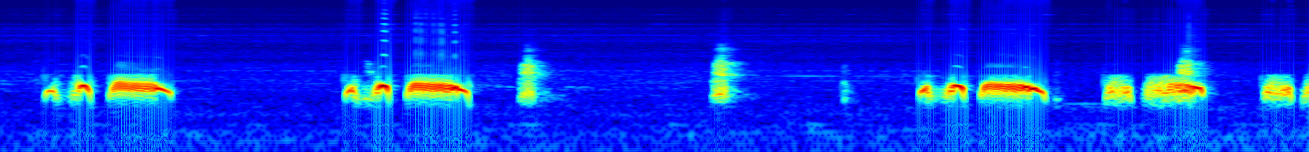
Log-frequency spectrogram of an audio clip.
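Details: Spotted dove calling coo and thúc bổi: several hollow phrases with rolled, vibrating middle coos, broken by a few short harsh sounds, ending in rapid repeated coos.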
